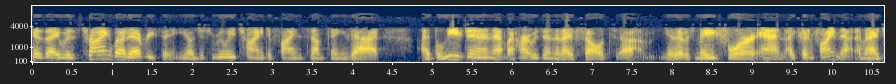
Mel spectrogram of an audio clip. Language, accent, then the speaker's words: English; Ohio, United States; moved away as an adult; I grew up in Northeast Ohio and went to college in Ohio, Ohio State and University of Cincinnati, and then moved to Southern California when I was about 24 years old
